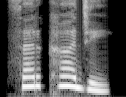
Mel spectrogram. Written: ಸರ್‍ಖಾಜಿ

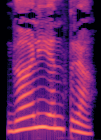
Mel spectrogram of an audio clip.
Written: ಗಾಳಿಯಂತ್ರ

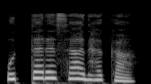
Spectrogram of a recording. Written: ಉತ್ತರಸಾಧಕ

